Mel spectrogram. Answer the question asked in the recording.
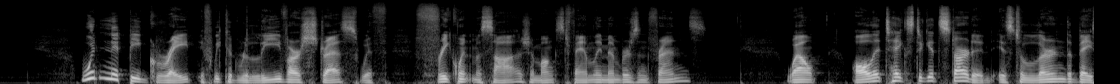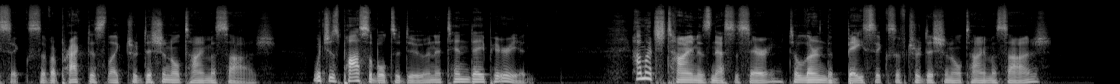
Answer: It's possible to learn the basics of Thai massage in a 10-day period.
